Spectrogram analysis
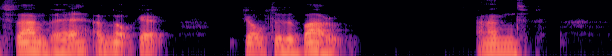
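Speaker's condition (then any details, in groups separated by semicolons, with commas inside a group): Motor neuron disease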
